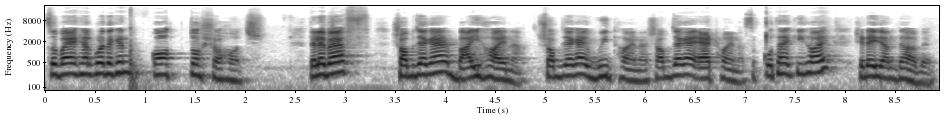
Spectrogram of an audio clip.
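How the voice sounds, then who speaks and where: A man's voice: high voice, animated, normal speed, fairly bright tone. A tired man teaching an online English exam-prep class, repeating key points emphatically and calling his students brothers and sisters. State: tired after a long class.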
